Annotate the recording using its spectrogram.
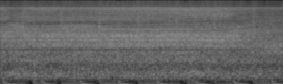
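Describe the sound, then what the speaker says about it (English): A hair dryer runs continuously at close range, blow drying hair during a keratin treatment with its nozzle attached, giving a steady loud broadband whoosh with a faint pulsing motor hum underneath and no talk. "we're gonna blow dry it first to show you how it dries"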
